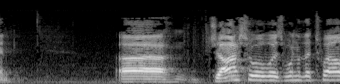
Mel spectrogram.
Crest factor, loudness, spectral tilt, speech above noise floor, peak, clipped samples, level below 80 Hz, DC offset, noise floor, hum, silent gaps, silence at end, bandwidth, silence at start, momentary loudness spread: 14 dB; -11 LUFS; -4 dB/octave; 32 dB; 0 dBFS; under 0.1%; -48 dBFS; under 0.1%; -43 dBFS; none; none; 0 s; 11 kHz; 0 s; 18 LU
